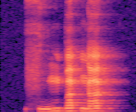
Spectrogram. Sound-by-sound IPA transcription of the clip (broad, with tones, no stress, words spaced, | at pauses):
fuː˦˥m ba˦˥p̚ŋa˦˥k̚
